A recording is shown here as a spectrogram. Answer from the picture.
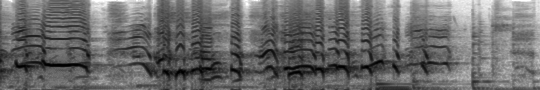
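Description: Two women laughing hard and shrieking, with background music playing underneath; the laughter breaks off briefly about three and a half seconds in.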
